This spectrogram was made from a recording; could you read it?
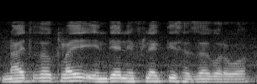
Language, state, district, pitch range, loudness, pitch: Kokborok, Tripura, West Tripura, 130-150 Hz, -15 LUFS, 140 Hz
